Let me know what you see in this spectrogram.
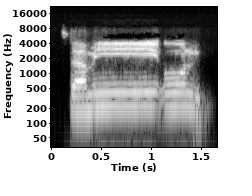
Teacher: আইন দু পেশ উন বলে টান দিচ্ছেন এখানে টান হবে না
